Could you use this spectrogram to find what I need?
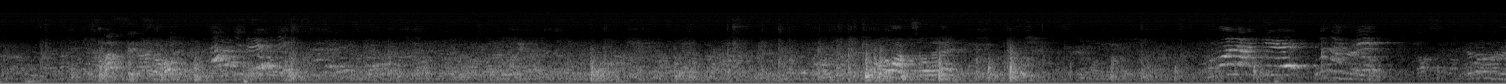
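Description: Spectators at a boxing match shout and call out.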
